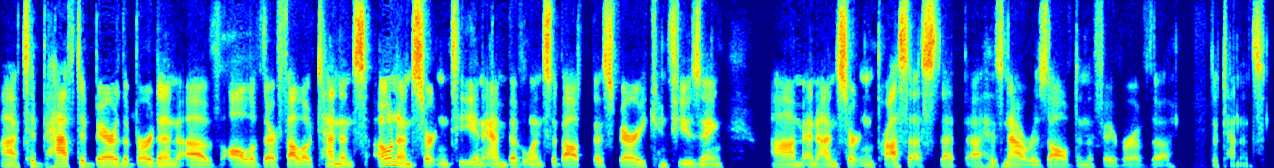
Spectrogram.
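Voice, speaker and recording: A man, an attorney, gives measured press-conference remarks, pausing on frequent fillers. His voice sits fairly low and sounds dry and close. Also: level tone, gravelly, fairly bright tone, dry recording.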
